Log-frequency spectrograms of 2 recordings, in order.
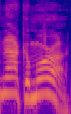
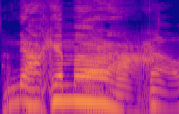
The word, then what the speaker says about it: Nakamura: Shinsuke Nakamura defeated The Miz, continuing to be the Intercontinental Champion for WWE. You said it wrong. It's Nakamura.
